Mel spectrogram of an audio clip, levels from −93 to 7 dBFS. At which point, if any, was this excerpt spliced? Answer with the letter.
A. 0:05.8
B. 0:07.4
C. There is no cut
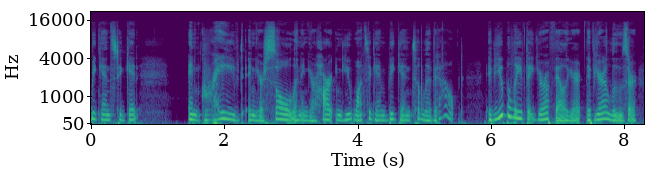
B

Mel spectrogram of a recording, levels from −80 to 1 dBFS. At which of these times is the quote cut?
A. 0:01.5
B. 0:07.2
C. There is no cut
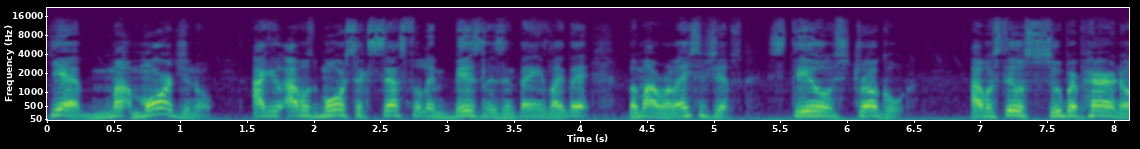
C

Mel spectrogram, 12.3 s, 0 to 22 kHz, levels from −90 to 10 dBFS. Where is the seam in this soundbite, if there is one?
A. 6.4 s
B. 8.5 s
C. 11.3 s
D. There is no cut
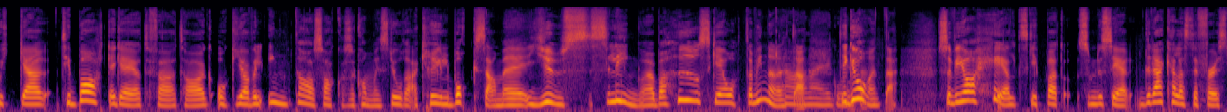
C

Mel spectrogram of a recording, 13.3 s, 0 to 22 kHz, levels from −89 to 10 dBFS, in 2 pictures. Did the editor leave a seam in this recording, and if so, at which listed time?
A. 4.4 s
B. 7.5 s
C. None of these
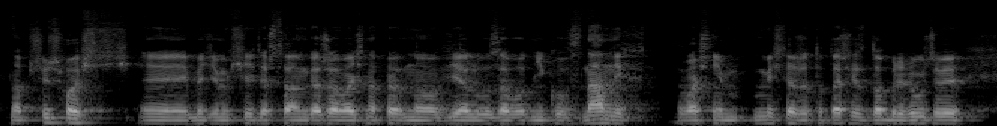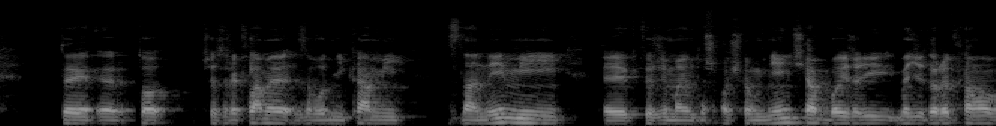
B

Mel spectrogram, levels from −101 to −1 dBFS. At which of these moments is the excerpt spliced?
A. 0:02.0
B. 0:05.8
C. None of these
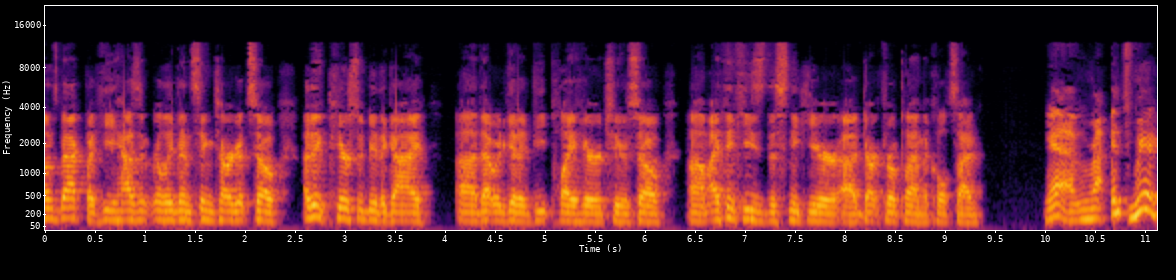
C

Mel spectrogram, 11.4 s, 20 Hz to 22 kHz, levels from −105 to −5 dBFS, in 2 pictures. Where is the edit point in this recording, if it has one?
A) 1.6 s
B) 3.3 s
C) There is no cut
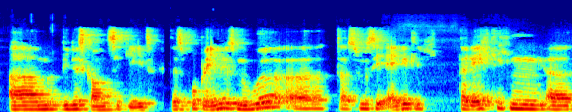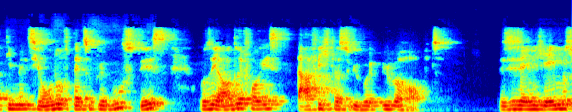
A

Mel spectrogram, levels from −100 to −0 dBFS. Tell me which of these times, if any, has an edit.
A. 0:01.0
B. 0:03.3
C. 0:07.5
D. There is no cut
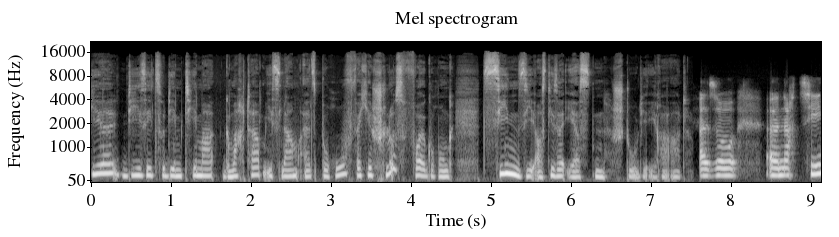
C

